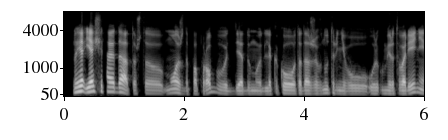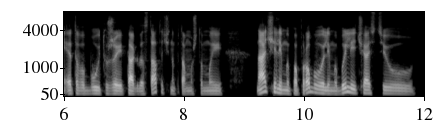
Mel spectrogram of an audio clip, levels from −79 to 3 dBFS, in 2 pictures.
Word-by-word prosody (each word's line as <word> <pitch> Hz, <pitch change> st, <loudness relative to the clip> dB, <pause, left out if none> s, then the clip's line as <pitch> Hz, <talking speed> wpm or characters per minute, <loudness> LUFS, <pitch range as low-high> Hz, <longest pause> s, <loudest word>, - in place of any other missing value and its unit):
Ну, 155 Hz, -, 0 dB
я 180 Hz, +3 st, +11 dB
я 175 Hz, +1 st, +10 dB
считаю, 175 Hz, -2 st, +3 dB
да, 155 Hz, -1 st, +6 dB
то, 105 Hz, -, -10 dB
что 105 Hz, -2 st, -6 dB
можно 125 Hz, -3 st, -2 dB
попробовать, 115 Hz, -10 st, -4 dB
я 100 Hz, -1 st, +2 dB
думаю, 100 Hz, 0 st, -8 dB
для 100 Hz, +1 st, -4 dB
какого-то 105 Hz, -2 st, -1 dB
даже 105 Hz, 0 st, -1 dB
внутреннего 105 Hz, -3 st, -6 dB
у 95 Hz, -1 st, -5 dB, 0.2 s
умиротворения 110 Hz, +5 st, 0 dB
этого 105 Hz, -1 st, -2 dB
будет 105 Hz, +1 st, -4 dB
уже 105 Hz, 0 st, 0 dB
и -, -, -1 dB
так 95 Hz, -3 st, +4 dB
достаточно, 95 Hz, -2 st, -4 dB
потому 95 Hz, +1 st, -7 dB
что 100 Hz, -, -12 dB
мы 100 Hz, -1 st, -7 dB, 0.5 s
начали, 160 Hz, -5 st, +4 dB
мы 110 Hz, -3 st, -2 dB
попробовали, 115 Hz, -, 0 dB
мы 100 Hz, -1 st, -6 dB
были 135 Hz, -, +1 dB
частью 105 Hz, -5 st, -4 dB
105 Hz, 160 wpm, -24 LUFS, 100-120 Hz, 0.5 s, я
